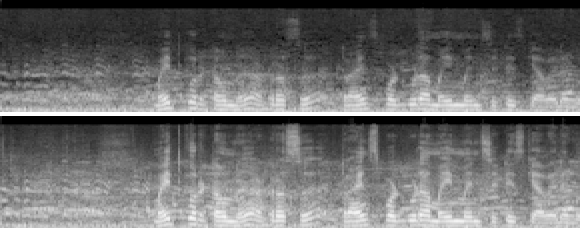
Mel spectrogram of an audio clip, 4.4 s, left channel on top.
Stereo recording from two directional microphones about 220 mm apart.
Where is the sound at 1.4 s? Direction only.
25° right (ahead or behind).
